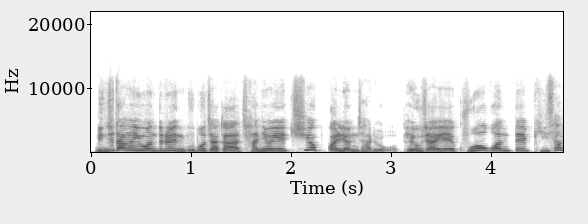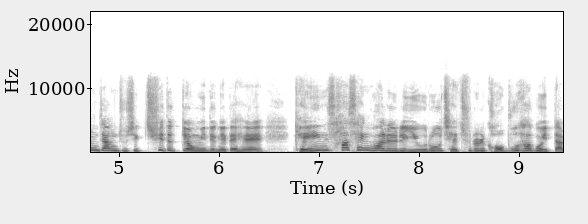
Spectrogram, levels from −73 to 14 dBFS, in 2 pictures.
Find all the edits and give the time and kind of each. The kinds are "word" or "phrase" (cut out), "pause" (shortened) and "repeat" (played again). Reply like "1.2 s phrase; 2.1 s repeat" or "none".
1.0 s word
